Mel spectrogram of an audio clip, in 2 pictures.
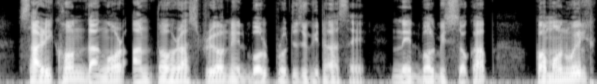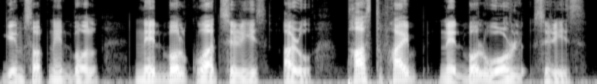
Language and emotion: Assamese, neutral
